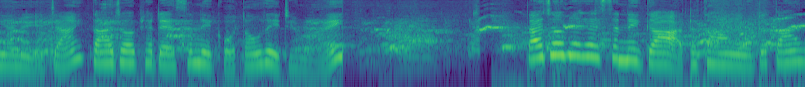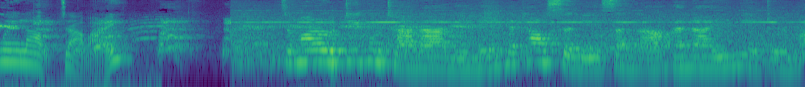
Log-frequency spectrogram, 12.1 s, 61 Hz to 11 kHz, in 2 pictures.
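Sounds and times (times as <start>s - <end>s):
dogs whining and yipping: 2.2s - 7.9s
person narrating: 4.0s - 7.1s.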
